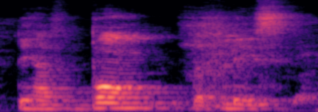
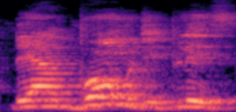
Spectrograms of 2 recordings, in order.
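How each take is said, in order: First: No b sound follows the m. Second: A b sound follows the m. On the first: The speaker calls it right. "The B here is silent" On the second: The speaker calls it wrong. "like I say"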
